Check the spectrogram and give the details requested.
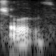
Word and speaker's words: chitterlings: I mean, it's spelled chitterlings, but it's pronounced chillins, right?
